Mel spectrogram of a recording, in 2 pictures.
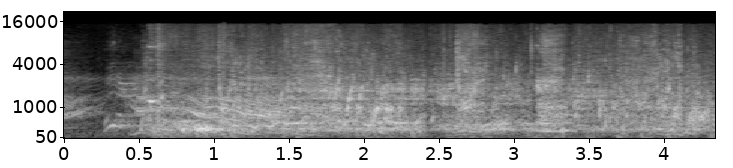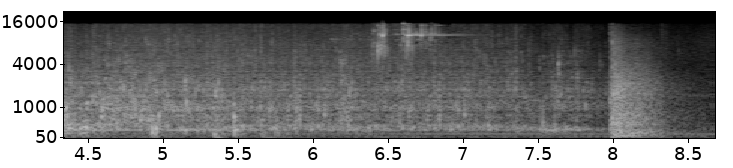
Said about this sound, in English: How about courtesy flush over there?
